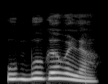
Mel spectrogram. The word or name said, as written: ಉಬ್ಬುಗವಳ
